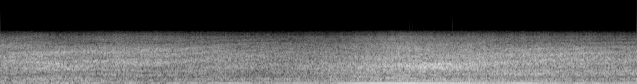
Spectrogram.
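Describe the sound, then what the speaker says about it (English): Road traffic rolls along the main street of a small French town, a loud continuous roar of engines and tyres close by, swelling as a heavier vehicle passes midway. "like many small French towns and villages, there's a main street and all of the traffic goes up and down it,"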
